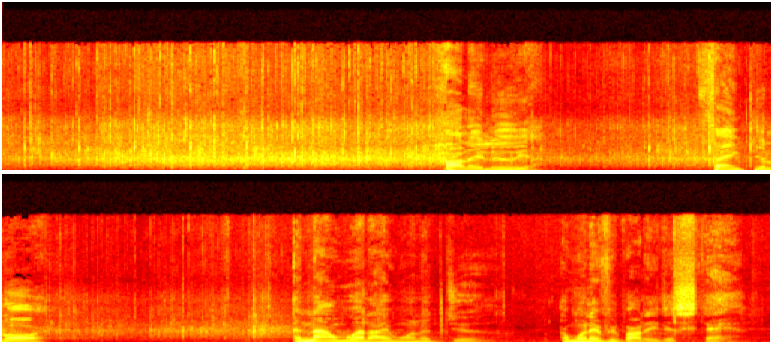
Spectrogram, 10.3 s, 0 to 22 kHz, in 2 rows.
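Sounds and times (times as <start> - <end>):
church audience applauding: 0.0 - 7.5
speech: 3.0 - 3.7, 4.7 - 5.5, 7.1 - 10.1.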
